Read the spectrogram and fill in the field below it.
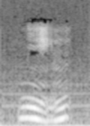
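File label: "nin", Mandarin Chinese third tone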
